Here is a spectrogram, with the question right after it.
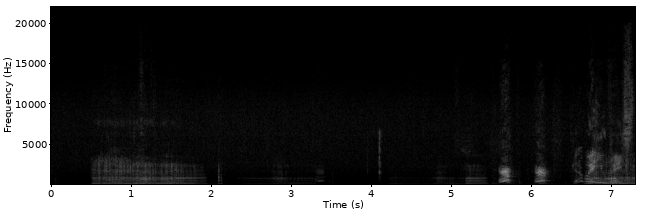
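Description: Dog growling and barking in the medieval game Kingdom Come: Deliverance, a sustained low snarl followed by choppy growls and a burst of louder, sharper barks near the end, with voices talking over the animal.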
